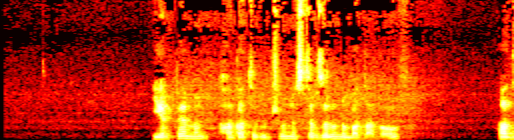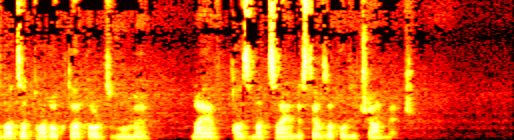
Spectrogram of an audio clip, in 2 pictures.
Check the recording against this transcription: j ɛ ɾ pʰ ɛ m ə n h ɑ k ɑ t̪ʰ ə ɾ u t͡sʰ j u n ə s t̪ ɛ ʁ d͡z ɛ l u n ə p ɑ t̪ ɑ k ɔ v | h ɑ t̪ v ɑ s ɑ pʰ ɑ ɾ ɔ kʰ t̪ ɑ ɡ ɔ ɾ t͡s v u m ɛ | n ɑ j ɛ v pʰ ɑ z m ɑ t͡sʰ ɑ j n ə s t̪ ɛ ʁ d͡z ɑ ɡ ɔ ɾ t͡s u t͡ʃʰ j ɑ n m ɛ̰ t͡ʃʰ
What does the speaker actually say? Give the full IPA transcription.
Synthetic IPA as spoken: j ɛ ɾ pʰ ɛ m ə n h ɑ k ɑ t̪ʰ ə ɾ u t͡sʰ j u n ə s t̪ ɛ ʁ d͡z ɛ l u n ə p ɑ t̪ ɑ k ɔ v | h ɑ t̪ v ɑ t͡s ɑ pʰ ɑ ɾ ɔ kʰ t̪ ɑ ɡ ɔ ɾ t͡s v u m ɛ | n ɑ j ɛ v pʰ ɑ z m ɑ t͡sʰ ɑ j n ə s t̪ ɛ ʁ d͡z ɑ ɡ ɔ ɾ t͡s u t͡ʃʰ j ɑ n m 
